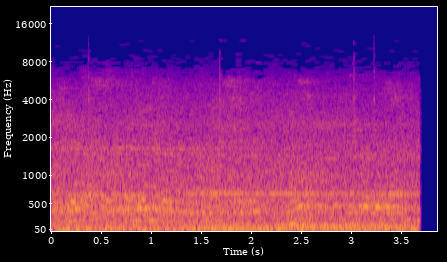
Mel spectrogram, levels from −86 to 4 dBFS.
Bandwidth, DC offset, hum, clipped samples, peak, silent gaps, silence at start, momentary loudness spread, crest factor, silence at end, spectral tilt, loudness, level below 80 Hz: 9.2 kHz; under 0.1%; none; under 0.1%; -8 dBFS; none; 0 s; 2 LU; 14 dB; 0.15 s; -6.5 dB/octave; -22 LUFS; -26 dBFS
